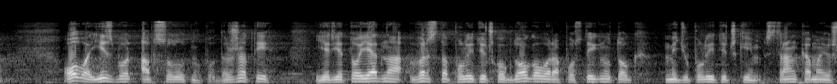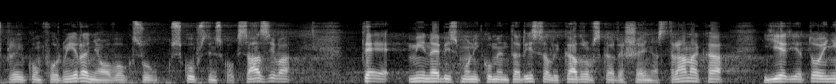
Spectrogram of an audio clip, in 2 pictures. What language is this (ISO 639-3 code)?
srp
